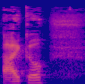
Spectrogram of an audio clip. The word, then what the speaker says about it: Ico: on my unboxing video because I pronounced it Ico. Well, okay, I'm pronouncing it Eco now, so you guys can calm down.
